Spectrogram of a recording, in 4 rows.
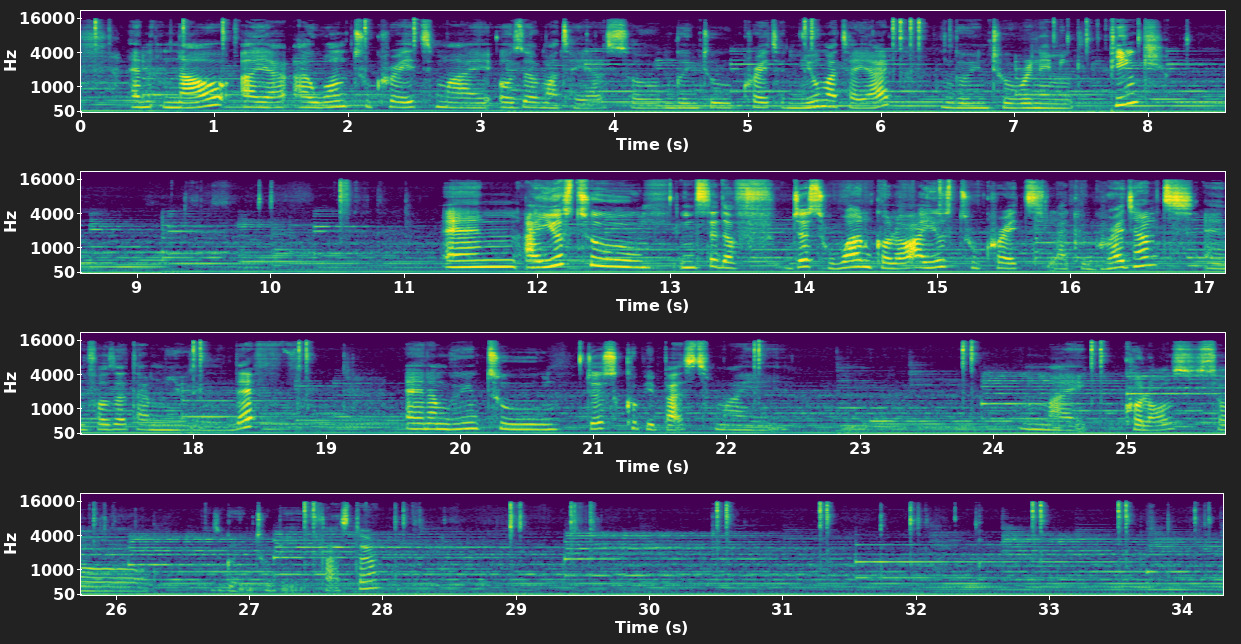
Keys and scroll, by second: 7.1-8.4 typing, 9.9 Return, 25.8 ctrl+c, 28.2 ctrl+v, 29.0 Return, 32.0 ctrl+c, 34.1 ctrl+c.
